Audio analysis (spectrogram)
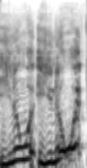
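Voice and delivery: high, eager rush of a sudden idea; mock-excited younger self getting a bad idea; excited realization. Past self hitting on a crazy plan, excited. Retold eureka moment, excited.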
